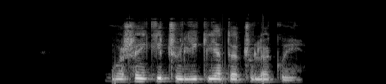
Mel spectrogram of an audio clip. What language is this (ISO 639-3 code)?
qxw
